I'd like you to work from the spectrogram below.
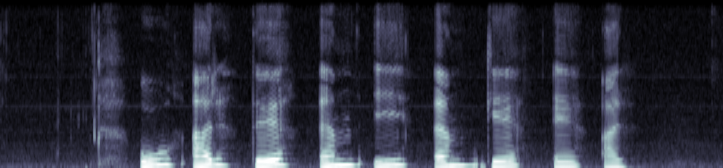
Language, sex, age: Norwegian, female, 50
